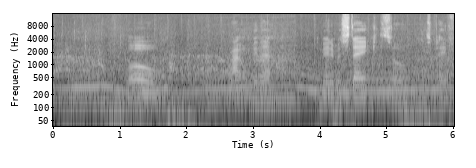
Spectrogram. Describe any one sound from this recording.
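Tyres squeal loudly as a car slides through a bend.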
